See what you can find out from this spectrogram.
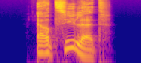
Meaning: second-person plural subjunctive I of erzielen
- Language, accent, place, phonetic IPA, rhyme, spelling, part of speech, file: German, Germany, Berlin, [ɛɐ̯ˈt͡siːlət], -iːlət, erzielet, verb, De-erzielet.ogg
